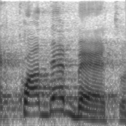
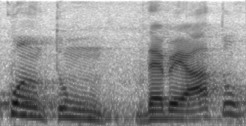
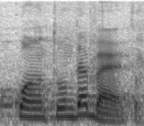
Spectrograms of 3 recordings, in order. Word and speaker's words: quantum debeatur: Só não é quaddebeto, né, porra? Mas ou quantum debeatur ou quantum debetur, tá?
